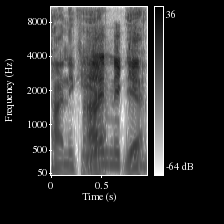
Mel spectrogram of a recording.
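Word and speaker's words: Heinicke: It's Heineke.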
